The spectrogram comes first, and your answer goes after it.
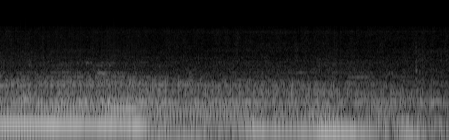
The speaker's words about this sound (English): Motorboat coming up to the dock.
